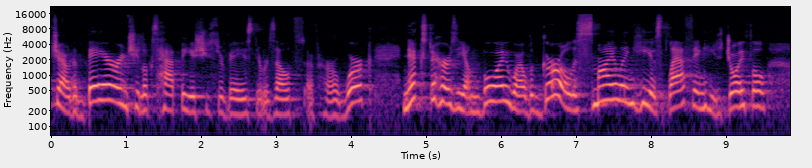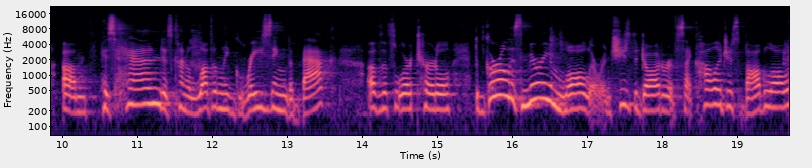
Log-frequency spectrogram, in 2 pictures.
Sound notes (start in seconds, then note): none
